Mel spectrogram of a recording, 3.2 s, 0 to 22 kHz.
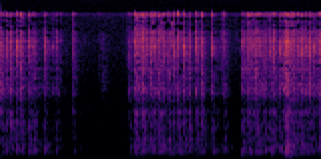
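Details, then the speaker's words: Mini Alpha Stirling engine heated by a small alcohol burner after re-setting piston timing, since a loosened pulley screw had decoupled it; soft, fast ticking about three per second with a brief pause as it starts. Needs at least 2 minutes' heating. Normal running. "Donc il démarre un petit il faut bien le chauffer pendant au moins de 2 minutes."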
